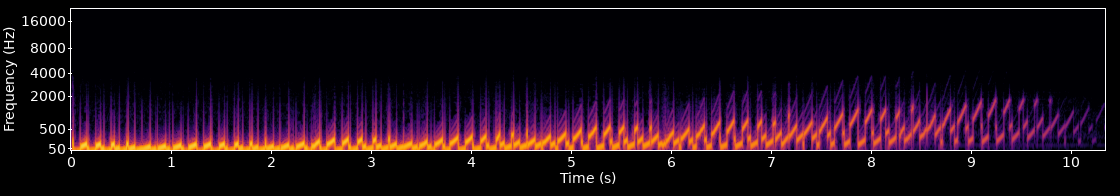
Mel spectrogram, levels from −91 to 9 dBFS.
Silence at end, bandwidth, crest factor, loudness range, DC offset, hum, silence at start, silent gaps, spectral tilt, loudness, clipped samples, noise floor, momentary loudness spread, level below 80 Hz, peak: 1.05 s; 1.9 kHz; 12 dB; 13 LU; under 0.1%; none; 0 s; none; -15.5 dB/octave; -15 LUFS; under 0.1%; -56 dBFS; 16 LU; -18 dBFS; -2 dBFS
